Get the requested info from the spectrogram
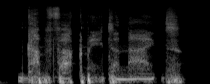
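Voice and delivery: breathy, soft whisper, close up, as into ear. In an improvised dating scene, whispering into the date's ear. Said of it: "I'm whispering in your ear".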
